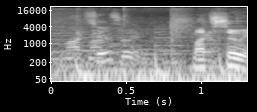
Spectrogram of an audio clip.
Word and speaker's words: Matsui: These are Matsu motors. Is that how you pronounce it? Matsu? Matsui. Matsui.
